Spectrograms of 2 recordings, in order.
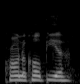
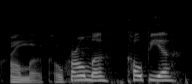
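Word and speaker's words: CHROMAKOPIA: Okay, so Tyler, the Creator, he put out his latest album, Chronocopia. Chromacopia. I only know how to say it because of Northwest.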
